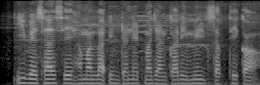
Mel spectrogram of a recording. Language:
Chhattisgarhi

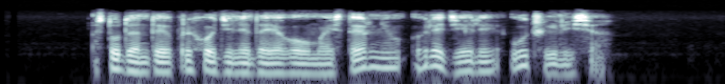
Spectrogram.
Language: Belarusian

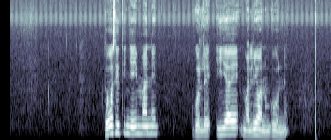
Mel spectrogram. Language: Kalenjin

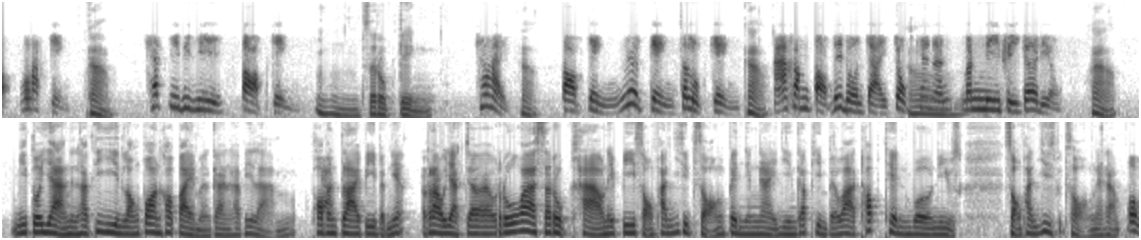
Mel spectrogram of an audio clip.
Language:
Thai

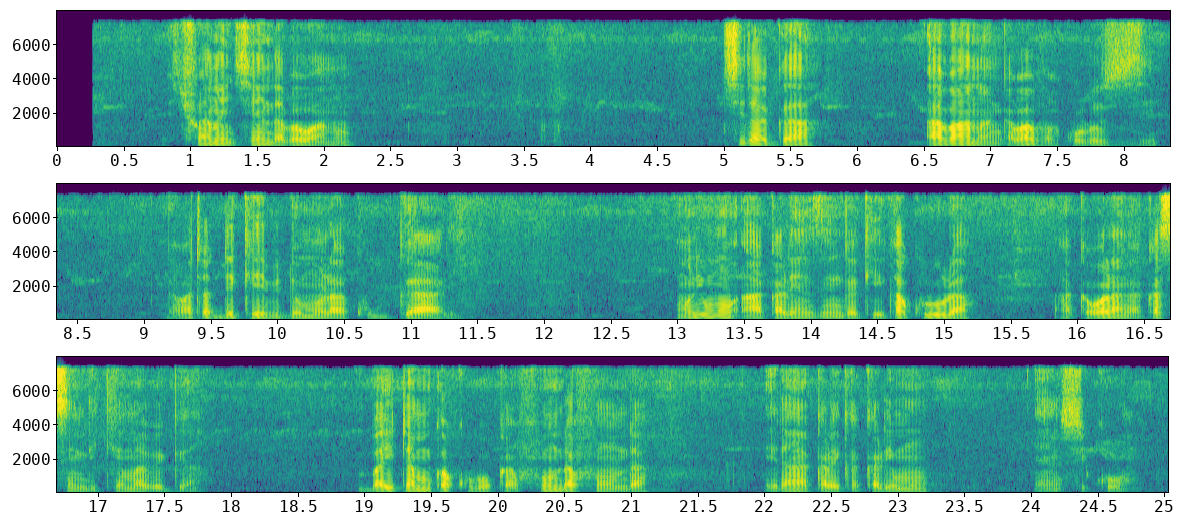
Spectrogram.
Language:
Ganda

